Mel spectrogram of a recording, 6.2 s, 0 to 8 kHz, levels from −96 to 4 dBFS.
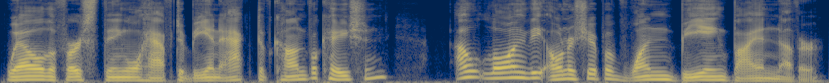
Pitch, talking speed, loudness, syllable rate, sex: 125 Hz, 195 wpm, -19 LUFS, 5.3 syllables/s, male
